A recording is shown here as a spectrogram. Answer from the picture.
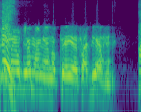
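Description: Speech only: a voice talking, stopping shortly before the end.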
